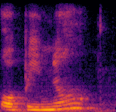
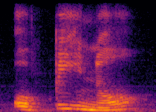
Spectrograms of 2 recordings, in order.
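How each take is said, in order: First: The stress is on the last syllable. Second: The stress is on the middle syllable. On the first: Someone else gave an opinion in the past. "esta palabra por la sílaba tónica es aguda" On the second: I give my opinion now. "Esta palabra de acá por la sílaba tónica es grave"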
